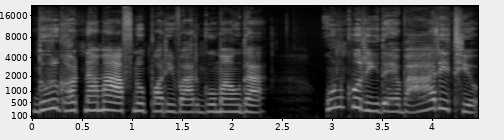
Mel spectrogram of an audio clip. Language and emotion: Nepali, sad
